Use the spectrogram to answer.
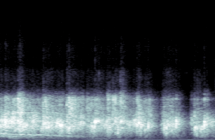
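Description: Audience applause for a bluegrass bass fiddle player being introduced with his band: a continuous, dense wash of clapping that holds steady throughout with no talk over it.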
